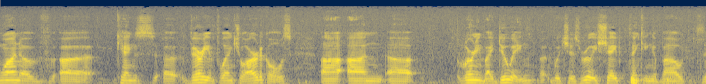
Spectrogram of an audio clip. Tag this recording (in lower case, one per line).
speech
